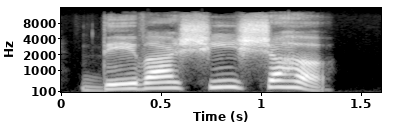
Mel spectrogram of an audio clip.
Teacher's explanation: देव का अंत व में छुपे हुए अ से होता है और आशीषः शुरू होता है आ से। फिर से वही सेम पैटर्न है, अ का मिलन हो रहा है आ के साथ।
